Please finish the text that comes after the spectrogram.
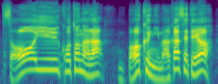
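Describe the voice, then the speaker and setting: A man voicing a nervous, excitable young demon otaku in an anime-style audio drama, flustered and eager. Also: high-pitched, measured pace, dry recording, clean studio sound, full character voice.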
